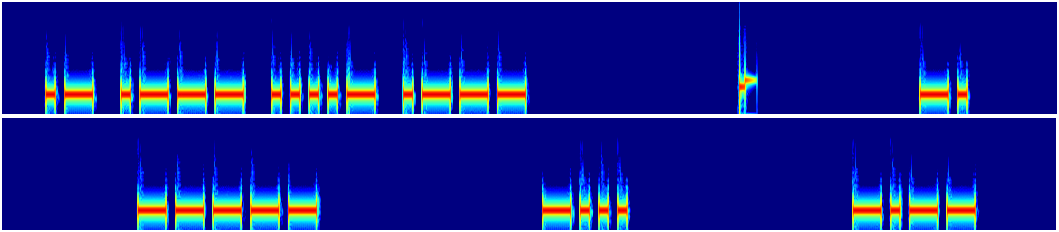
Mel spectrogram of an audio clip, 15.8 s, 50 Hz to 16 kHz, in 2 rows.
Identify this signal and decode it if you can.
Morse code, heard as a keyed tone, about 17 wpm, spaced as for 7 wpm, 700 Hz. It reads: AJ4J N0BY
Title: USA Call Signs - 4 Characters - 8x Character Spacing - 17wpm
